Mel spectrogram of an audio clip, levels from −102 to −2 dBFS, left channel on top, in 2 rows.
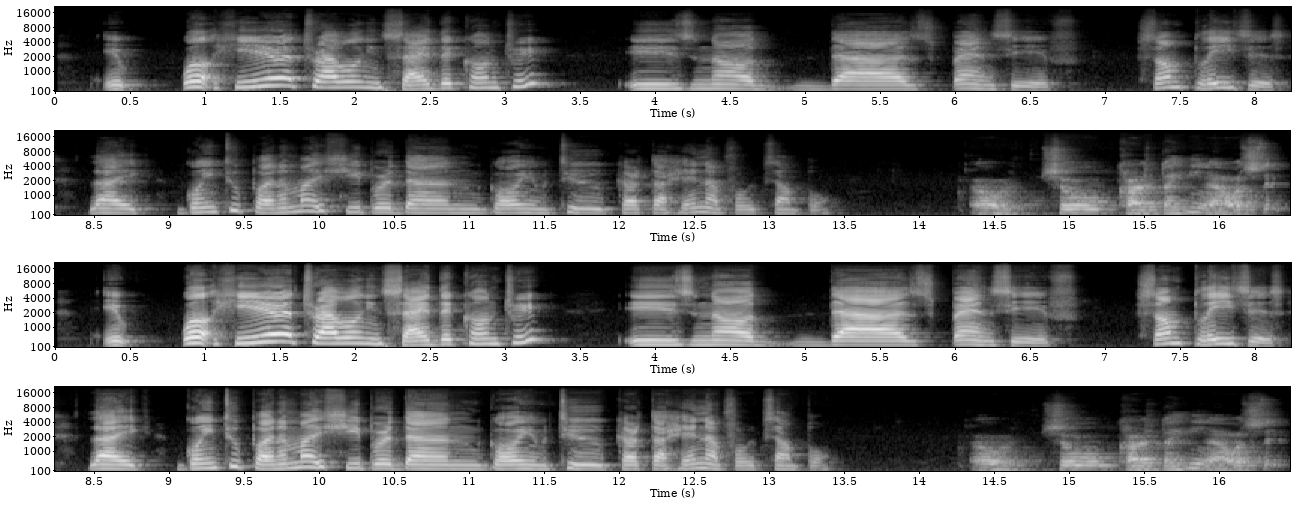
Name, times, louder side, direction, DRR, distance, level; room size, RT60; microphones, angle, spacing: voice 1, 0.8-3.3 3.8-6.6 7.2-8.2 8.5-8.8 9.1-13.4, right 6 dB, 50° right, 0.4 m, -24 dB
voice 2, 14.3-16.3, left 2 dB, 45° left, 1.9 m, -33 dB
7.4 x 5.2 x 7.2 m
head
